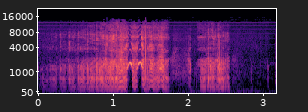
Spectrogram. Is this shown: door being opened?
no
